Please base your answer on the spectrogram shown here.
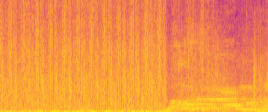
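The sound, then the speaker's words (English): Assault rifle and machine gun fire erupts at an entrenched machine gun position in battle: a loud, dense barrage of overlapping shots that runs without pause for the whole clip. “Paul opened up with the Schmeichel. Hammerschmidt's assault rifle thundered beside him.”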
